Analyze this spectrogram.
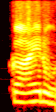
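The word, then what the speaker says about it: Cairo: तो याद रखिएगा कायरो। ठीक है? कायरो इसकी प्रोनाउंसिएशन है।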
